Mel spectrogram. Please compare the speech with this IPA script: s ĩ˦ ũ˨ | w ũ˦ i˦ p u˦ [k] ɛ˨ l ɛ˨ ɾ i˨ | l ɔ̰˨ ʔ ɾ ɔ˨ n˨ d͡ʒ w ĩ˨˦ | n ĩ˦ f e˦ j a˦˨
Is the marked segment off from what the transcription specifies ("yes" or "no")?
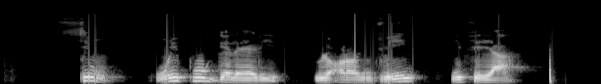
yes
